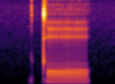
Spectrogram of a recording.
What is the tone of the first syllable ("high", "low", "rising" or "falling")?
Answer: low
